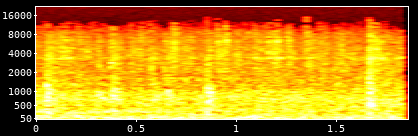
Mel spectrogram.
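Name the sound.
subway train passing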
